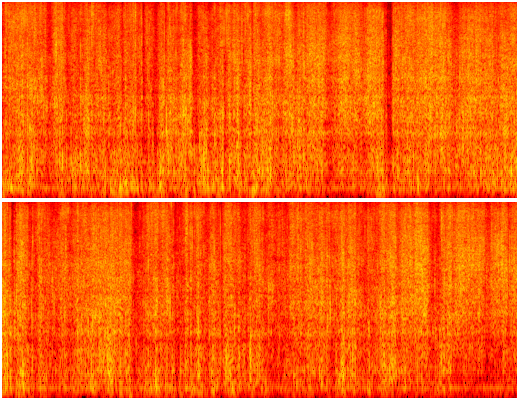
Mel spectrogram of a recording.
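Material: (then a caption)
Paper. An empty white paper coffee filter, folded and crumpled, is held up and squeezed and crinkled between fingers with long nails. It gives a steady, dense, bright crinkling and crackling that runs without pause for about ten seconds, with only a few brief dips in level.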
